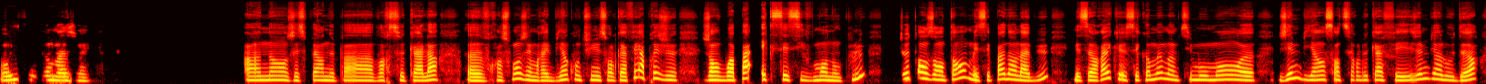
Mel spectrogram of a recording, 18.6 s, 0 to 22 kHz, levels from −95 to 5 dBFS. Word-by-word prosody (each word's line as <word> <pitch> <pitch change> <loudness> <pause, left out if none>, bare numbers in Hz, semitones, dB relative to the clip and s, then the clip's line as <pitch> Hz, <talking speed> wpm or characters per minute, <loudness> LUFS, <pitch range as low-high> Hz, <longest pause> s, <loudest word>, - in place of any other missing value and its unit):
oui 190 +4 +3 0.2
c'est 200 - -13
dommage, 180 -3 +1
oui. 160 -1 -6 1.9
Ah 190 0 +2
non 195 0 +2
j'espère 180 +2 -2
ne 180 -1 0
pas 160 - -1
avoir 175 0 -3
ce 180 - -3
cas-là. 180 +4 +2 0.4
Heu, 165 -1 +3
franchement 180 +10 -2
j'aimerais 180 -7 0
bien 175 +7 -1
continuer 200 -2 -2
sur 185 0 -1
le 180 - -5
café. 185 - -1
Après 275 -3 +1
je 205 -2 -1 0.4
j'en 195 +1 +5
bois 190 0 +5
pas 270 +6 +3
excessivement 195 -4 +1
non 170 -2 -1
plus. 235 - 0 0.5
De 255 - +3
temps 275 -3 +4
en 210 -2 +4
temps 230 - +1
mais 215 -7 +1
c'est 190 - -1
pas 230 +3 +2
dans 225 -2 +3
l'abus, 185 - 0 0.3
mais 175 - 0
c'est 185 +3 +3
vrai 230 +10 +2
que 230 -7 -1
c'est 195 +1 -3
quand 200 +1 -2
même 255 +3 0
un 215 -3 0
petit 190 +3 -7
moment, 205 +1 +2
heu, 185 -1 +4 0.3
j'aime 255 +11 +1
bien 205 -1 -1
sentir 200 0 -2
le 195 - -4
café, 190 -1 -2
j'aime 235 +5 0
bien 250 -3 +1
l'odeur, 190 +2 +1
195 Hz, 180 wpm, -22 LUFS, 180-220 Hz, 1.9 s, j'en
